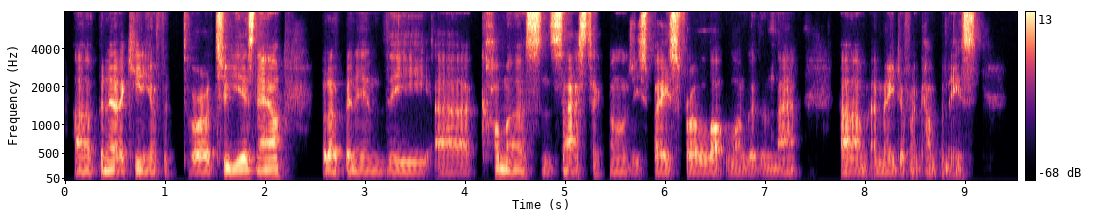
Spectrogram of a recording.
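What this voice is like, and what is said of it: London English accent. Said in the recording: “originally from London, England, as you can tell by my accent”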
